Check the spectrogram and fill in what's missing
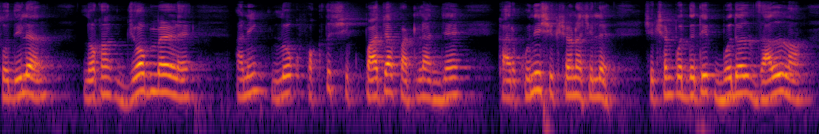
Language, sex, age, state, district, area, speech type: Goan Konkani, male, 45-60, Goa, Canacona, rural, spontaneous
